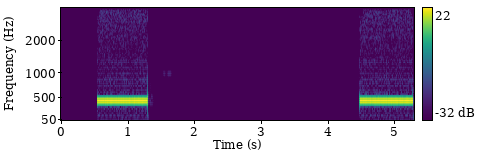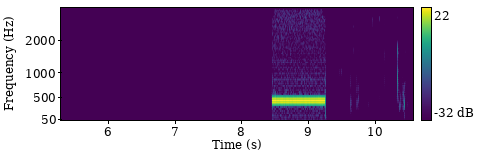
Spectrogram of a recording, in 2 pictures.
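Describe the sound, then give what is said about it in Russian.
Telephone ringback tones on a line while waiting for an operator: three steady, evenly spaced, mid-pitched beeps, each under a second long and separated by long silent gaps, with faint clicks at the end. “Нажмите 0 или оставайтесь на линии. Вам ответит оператор.”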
